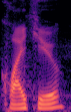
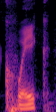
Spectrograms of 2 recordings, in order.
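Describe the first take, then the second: First: The final Q is said as its own syllable. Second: The name is said as one syllable. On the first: The speaker calls it wrong. "I pronounced it wrong in my video. I called it the Kwaiq" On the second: The speaker calls it right. "It's Quake"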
